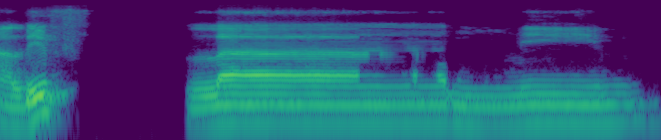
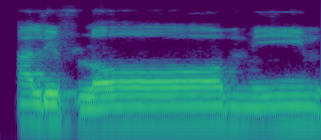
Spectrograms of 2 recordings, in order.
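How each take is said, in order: First: The lam is pronounced light and thin. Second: The lam is pronounced heavy and thick. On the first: The speaker calls it right. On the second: The speaker calls it wrong. "Nggak ada satupun yang membaca dengan tebal"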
